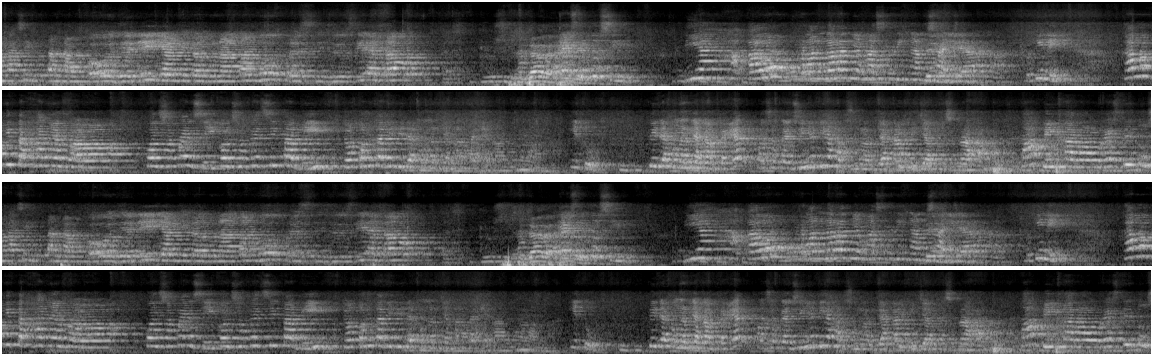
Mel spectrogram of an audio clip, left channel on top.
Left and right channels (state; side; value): quieter; right; 3.7 dB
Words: kasih Bu Tanggang. Oh, jadi yang kita gunakan Bu restitusi atau restitusi. Dia kalau pelanggaran yang masih ringan saja, begini. Kalau kita hanya konsekuensi tadi, contohnya tadi tidak mengerjakan PR. Itu tidak mengerjakan PR, konsekuensinya dia harus mengerjakan di jam istirahat. Tapi kalau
